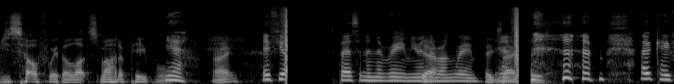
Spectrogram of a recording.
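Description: Two wireless microphone squelch dropouts turn up in this speech. From 2.70 to 3.32 s the radio link fades, a short burst of hiss comes up, then the receiver's squelch kicks in and mutes the output for about 0.46 s before the signal comes back just ahead of "person in the room". The second, from 5.06 to 5.31 s right after "in the wrong room", is shorter, with a mute of around 0.13 s.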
